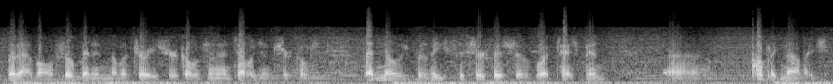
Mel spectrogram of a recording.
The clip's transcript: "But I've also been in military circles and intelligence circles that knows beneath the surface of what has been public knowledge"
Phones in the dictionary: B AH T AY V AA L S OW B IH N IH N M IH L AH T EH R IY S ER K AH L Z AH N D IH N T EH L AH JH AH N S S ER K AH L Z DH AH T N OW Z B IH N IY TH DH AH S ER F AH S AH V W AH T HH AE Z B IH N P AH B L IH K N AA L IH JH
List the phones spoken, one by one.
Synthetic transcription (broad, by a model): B AH T AY V AA L S OW B IH N IH N M IH L AH T EH R IY S ER K L Z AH N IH N T EH L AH JH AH N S S ER K L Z DH AH T N OW Z B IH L IY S DH AH S ER F AH S AH V W AH T HH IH Z B IH N P AH B L IH K N AA L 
